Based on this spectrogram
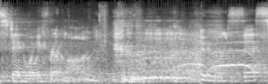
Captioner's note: giggling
